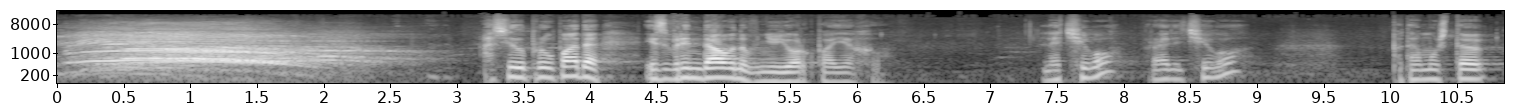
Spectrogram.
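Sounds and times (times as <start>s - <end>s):
crowd shouting a devotional chant: 0.0s - 2.8s
speech: 3.3s - 6.3s, 7.4s - 9.0s, 10.0s - 10.8s.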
